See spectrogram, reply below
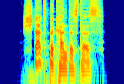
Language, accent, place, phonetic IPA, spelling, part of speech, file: German, Germany, Berlin, [ˈʃtatbəˌkantəstəs], stadtbekanntestes, adjective, De-stadtbekanntestes.ogg
- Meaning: strong/mixed nominative/accusative neuter singular superlative degree of stadtbekannt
